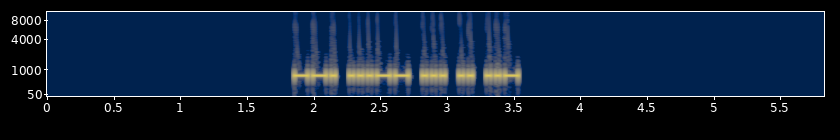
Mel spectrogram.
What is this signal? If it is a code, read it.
Morse code, heard as a keyed tone, about 36 wpm, 700 Hz. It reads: G3SIU
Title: DXCC-100 Call Signs - 5 Characters - 35wpm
